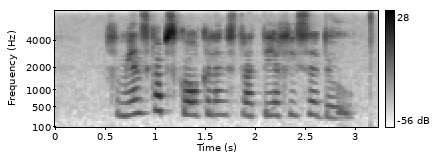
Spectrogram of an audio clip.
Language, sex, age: Afrikaans, female, 21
